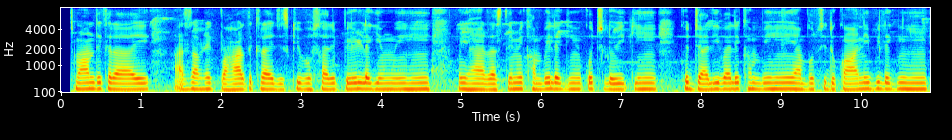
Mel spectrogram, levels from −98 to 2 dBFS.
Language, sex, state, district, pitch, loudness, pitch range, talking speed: Hindi, female, Rajasthan, Nagaur, 160 Hz, -24 LUFS, 155-165 Hz, 235 wpm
